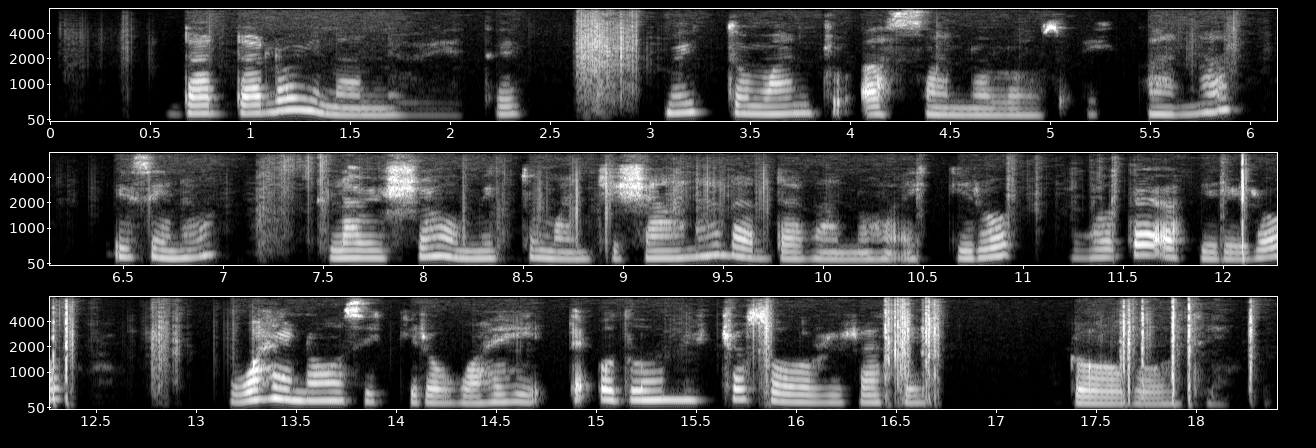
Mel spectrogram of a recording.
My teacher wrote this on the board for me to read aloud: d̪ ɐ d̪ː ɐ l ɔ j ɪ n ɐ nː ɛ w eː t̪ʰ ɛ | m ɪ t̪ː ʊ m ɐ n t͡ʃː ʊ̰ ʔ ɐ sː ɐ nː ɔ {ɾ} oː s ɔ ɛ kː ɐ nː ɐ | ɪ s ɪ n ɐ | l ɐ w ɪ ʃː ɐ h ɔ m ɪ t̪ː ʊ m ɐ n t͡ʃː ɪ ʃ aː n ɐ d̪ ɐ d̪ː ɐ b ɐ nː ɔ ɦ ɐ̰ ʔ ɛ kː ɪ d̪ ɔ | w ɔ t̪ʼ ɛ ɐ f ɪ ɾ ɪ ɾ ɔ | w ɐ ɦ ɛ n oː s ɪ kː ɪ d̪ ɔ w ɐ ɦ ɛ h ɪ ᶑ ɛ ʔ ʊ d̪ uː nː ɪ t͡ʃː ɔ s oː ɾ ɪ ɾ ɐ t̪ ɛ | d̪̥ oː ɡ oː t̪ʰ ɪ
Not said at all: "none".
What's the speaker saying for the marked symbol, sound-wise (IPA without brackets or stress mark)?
l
